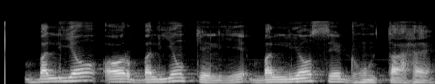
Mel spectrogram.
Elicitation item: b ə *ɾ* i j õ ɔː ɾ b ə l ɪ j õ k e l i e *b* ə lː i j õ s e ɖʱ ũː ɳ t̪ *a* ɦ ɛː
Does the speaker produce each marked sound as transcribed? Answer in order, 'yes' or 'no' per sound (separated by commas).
no, yes, yes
